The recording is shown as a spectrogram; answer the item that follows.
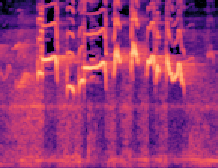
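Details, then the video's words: Kacer, or Oriental magpie-robin, giving 'nembak rapat' master song: one fast run of about eight loud, wavy whistled notes over a faint low hum. "masteran Kacer nembak rapat"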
